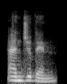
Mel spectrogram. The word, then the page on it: Angevin: Indian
